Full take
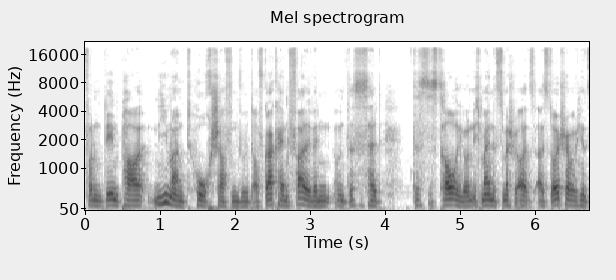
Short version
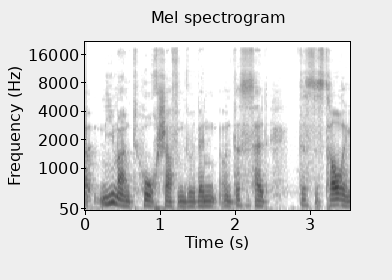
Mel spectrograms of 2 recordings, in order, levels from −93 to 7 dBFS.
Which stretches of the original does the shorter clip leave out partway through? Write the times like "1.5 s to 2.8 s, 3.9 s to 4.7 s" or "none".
2.2 s to 3.0 s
